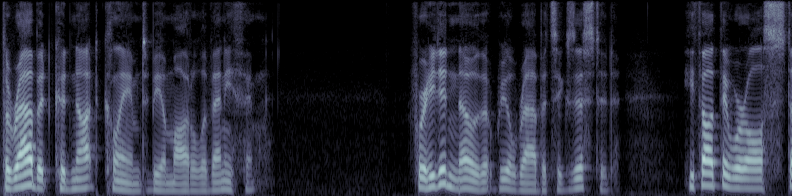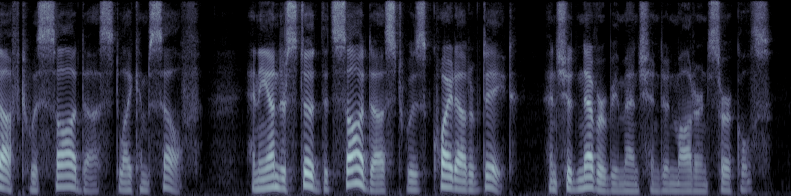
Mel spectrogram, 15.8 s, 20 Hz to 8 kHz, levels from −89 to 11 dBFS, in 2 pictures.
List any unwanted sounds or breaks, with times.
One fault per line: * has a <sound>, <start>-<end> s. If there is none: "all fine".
all fine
